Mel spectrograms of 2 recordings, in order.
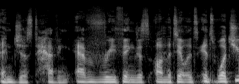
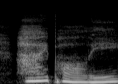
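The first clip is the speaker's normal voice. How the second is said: put-on sultry female robot voice. Describing a reprogrammed robot to Nick, imitating a sultry female robot voice. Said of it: "sort of sultry female voice".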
